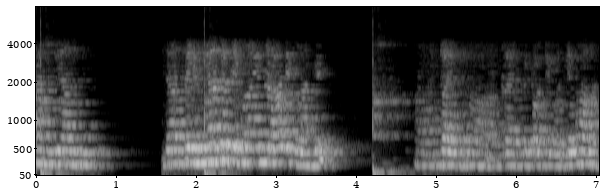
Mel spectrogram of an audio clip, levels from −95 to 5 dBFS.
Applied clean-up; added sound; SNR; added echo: classical method WPE with log-MMSE.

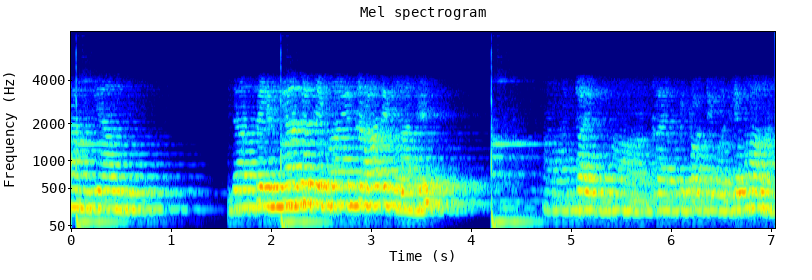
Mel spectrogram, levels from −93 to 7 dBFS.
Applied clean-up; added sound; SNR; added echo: none; Thump, thud; 19 dB; reverberation time 1.1 s.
